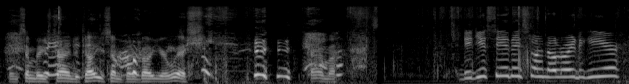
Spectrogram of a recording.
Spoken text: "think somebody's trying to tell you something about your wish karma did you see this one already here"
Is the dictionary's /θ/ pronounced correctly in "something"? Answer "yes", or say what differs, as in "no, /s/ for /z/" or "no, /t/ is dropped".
yes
